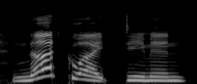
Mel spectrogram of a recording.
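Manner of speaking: loud, smug archangel voice; smug Gabriel. A narrator's reading. Gabriel greeting the startled demon, loud and smug. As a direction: lord it over the demon.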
